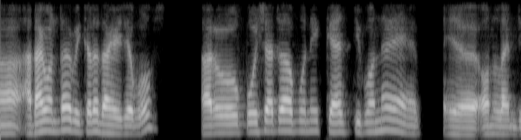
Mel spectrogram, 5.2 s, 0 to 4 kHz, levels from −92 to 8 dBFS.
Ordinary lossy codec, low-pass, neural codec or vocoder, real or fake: none; 3.6 kHz; codec, 16 kHz, 1 kbps, X-Codec, HuBERT features, trained on LibriSpeech; fake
